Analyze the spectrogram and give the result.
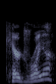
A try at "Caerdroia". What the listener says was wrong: Are you sure it's a hard A at the top?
